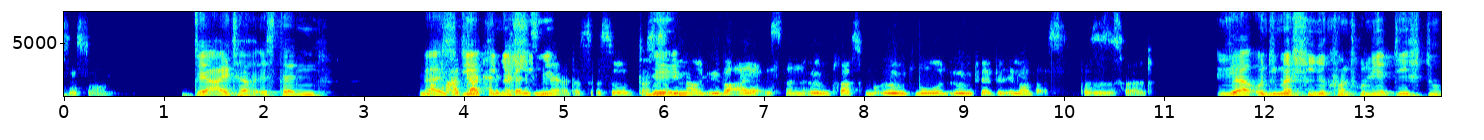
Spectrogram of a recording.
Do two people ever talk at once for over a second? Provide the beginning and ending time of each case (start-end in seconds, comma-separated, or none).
3.6-4.9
